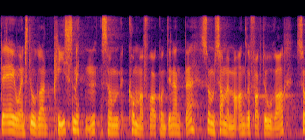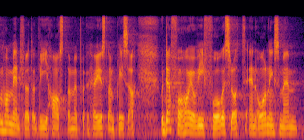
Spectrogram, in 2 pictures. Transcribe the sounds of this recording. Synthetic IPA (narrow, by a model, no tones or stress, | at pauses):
d̪̥ɛæɾjʊɛɪnst̪uːɾɡɾɑːd̪̚pʰɾiːsmɪt̪n̩sɔmkʰɔmːəɾfɾɑkʰʊnt̪ɪnɛnt̪əsɔmsɑmːənmɛ̰ʔɑnd̪ʁəfɑkt̪uːɾəɾsɔmɦɑɾmeːd̪føːʁt̪ɑt̪ʋɪhɑʁst̪ʁœmːəhœʏəst̪ɾœmːpʰɾiːsəɾɔd̪æɾfɔɾɦɑɾjʊʋɪfoːɾəslɔt̪ːɛ̰ɪnɔɾd̪nɪŋsɔmæ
